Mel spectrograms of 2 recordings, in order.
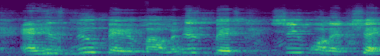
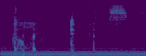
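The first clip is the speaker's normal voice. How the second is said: mock scared whisper; 31 dB quieter, faster than usual. Scared woman begging the robber.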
